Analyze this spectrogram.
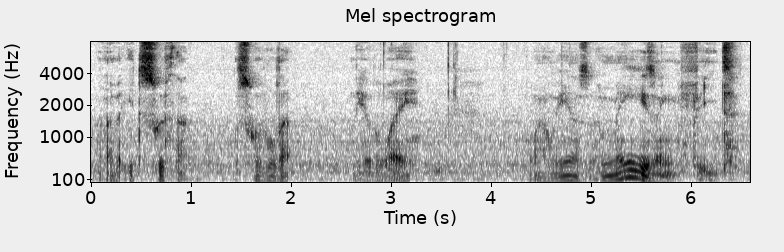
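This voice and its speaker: A man whispers at a fairly slow pace, with long, frequent pauses. Audible room echo and noticeable background noise are present. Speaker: toy reviewer. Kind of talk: product review while building a model kit. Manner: quiet while concentrating; bursts into excited loudness.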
